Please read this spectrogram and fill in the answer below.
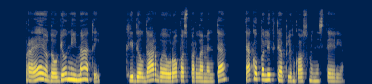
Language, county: Lithuanian, Utena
